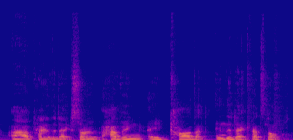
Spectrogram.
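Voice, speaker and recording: A somewhat breathy male voice, fairly high in pitch, at a moderate pace. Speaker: gaming content creator. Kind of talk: deck review commentary.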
